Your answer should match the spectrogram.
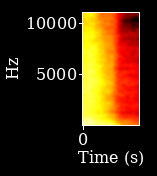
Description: crisp snare sound f key, Royality free snare sample tuned to the F note. Loudest frequency: 2979Hz; snare drum samples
